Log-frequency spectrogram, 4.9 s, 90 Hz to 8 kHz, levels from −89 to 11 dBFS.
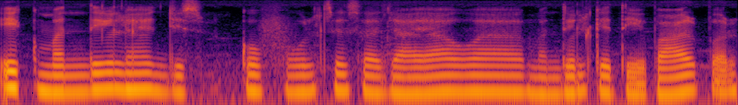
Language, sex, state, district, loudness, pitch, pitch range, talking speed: Hindi, female, Bihar, Vaishali, -18 LUFS, 160 Hz, 155-165 Hz, 170 wpm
